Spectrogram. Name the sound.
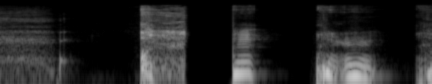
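coughing and throat clearing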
